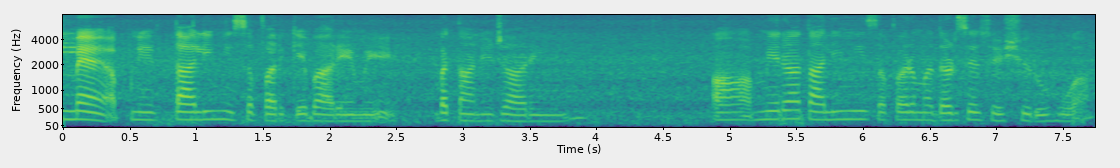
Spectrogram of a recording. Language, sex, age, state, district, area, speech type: Urdu, female, 30-45, Delhi, Central Delhi, urban, spontaneous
